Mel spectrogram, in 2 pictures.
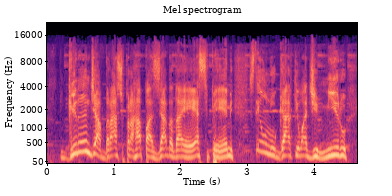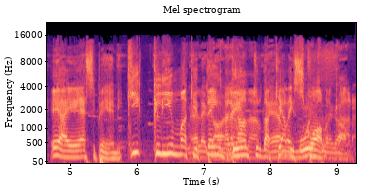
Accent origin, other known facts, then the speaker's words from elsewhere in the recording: Porto Alegre, Rio Grande do Sul, Brazil; sou de Porto Alegre e tô vendendo o capacete da minha namorada.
